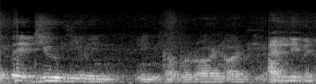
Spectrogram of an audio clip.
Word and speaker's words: Gaborone: do live in in gaborone I live in haberoni yeah I live in haberoni um the G is pronounced as H in the local dialect is okay yes yeah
